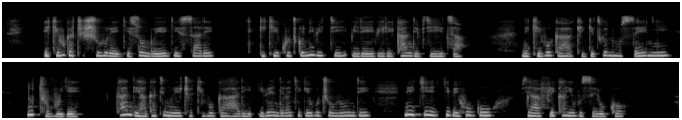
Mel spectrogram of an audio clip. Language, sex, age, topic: Rundi, female, 25-35, education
